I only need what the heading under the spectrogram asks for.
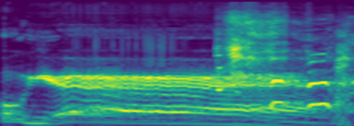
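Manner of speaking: very high, raspy, rough, drawn-out screaming. Dubbing audio over another speaker's silent scream: screaming voice. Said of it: "dub in a screaming voice".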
